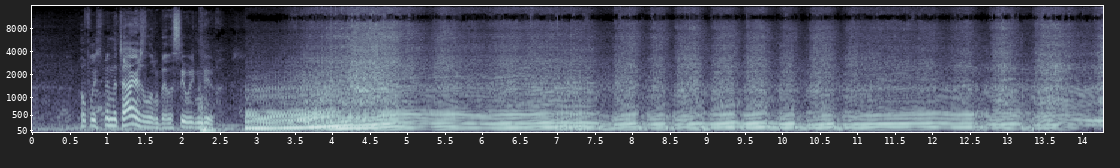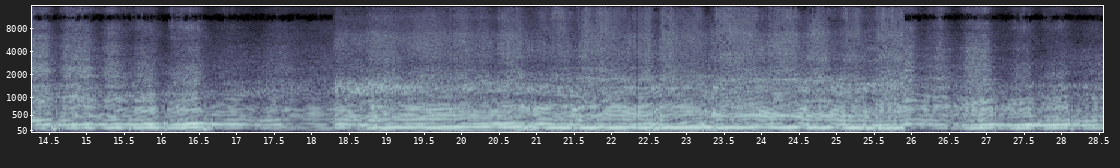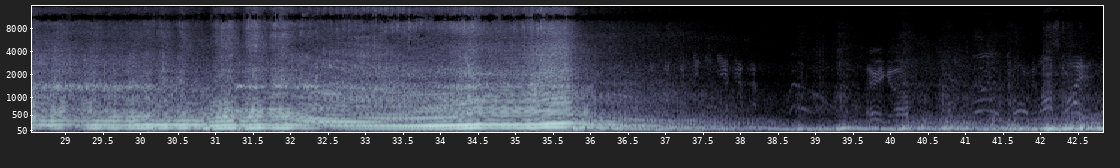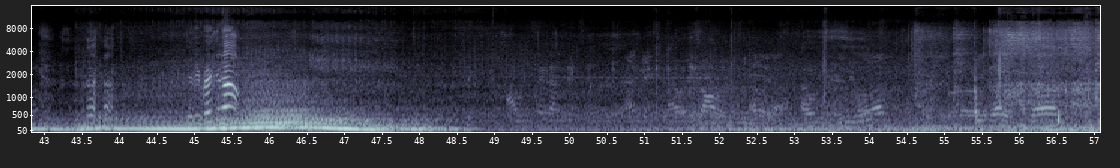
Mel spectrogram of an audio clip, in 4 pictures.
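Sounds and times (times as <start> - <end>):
tires squealing: 0.0 - 37.6, 43.0 - 57.0
car engine revving: 2.0 - 38.1, 38.8 - 49.7, 54.2 - 57.0.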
